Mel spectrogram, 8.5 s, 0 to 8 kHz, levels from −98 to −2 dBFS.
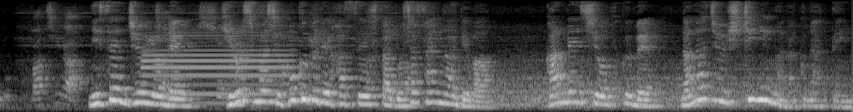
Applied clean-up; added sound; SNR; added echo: none; Wind instrument, woodwind instrument; 12 dB; reverberation time 0.7 s.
